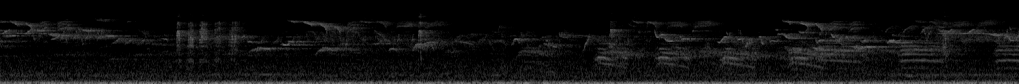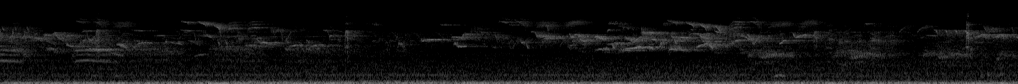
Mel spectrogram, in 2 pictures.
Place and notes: Königsheide, Berlin - spring morning ambience
Königsheide, Berlin, spring morning forest ambience at the pond, distant city sounds
(Sony PCM D50 DPA4060)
